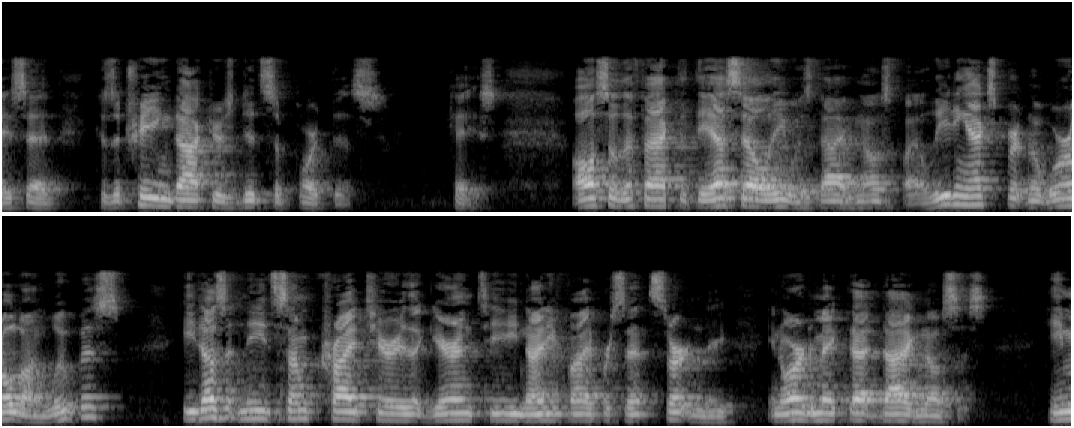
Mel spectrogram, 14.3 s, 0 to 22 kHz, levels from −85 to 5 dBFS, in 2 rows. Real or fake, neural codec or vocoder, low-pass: real; none; 7.2 kHz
